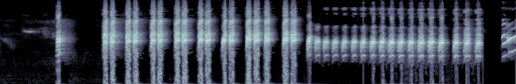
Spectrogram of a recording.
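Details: Long-tailed shrike lure recording: a steady series of sharp, loud high notes about five per second, flowing into a faster, softer chattering run and a final harsh burst.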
